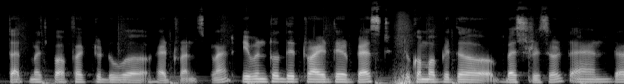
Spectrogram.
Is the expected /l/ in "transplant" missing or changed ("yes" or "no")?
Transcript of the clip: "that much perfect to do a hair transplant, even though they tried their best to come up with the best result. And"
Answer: no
